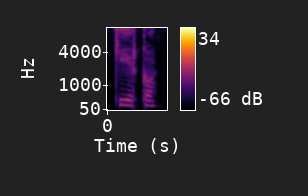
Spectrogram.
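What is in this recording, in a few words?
"chirco", female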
